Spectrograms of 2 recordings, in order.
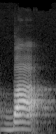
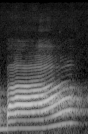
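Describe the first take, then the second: First: The pitch is low, short and abruptly cut. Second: The pitch rises steadily throughout the syllable. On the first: "짧고 또 굵게 끊어서 발음" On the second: "마 올려주고요"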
